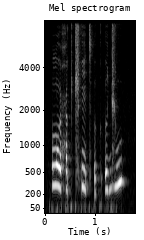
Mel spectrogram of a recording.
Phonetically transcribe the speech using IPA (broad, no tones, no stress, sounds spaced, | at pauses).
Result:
lˠ ʉ ħ ɨ k ʈ͡ʂʰ ẽ t͡sʼ ɵ k ʔ ɵ d͡ʑ u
